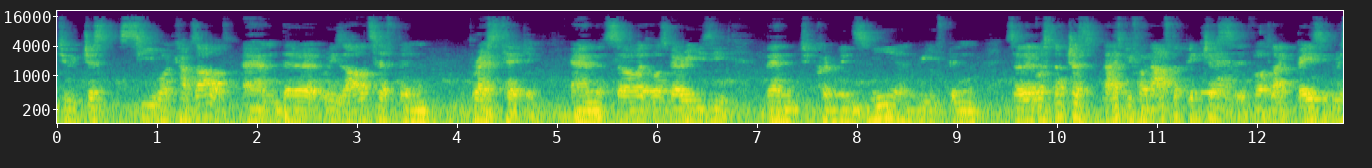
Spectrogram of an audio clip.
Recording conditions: poor sound quality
